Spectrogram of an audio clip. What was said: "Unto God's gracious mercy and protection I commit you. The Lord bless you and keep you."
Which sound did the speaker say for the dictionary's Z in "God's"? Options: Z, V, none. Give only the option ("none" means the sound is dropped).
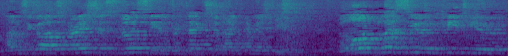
Z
